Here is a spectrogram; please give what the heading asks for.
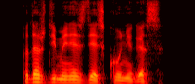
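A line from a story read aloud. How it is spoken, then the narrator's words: Asking. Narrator (Russian): попросила Сауля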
